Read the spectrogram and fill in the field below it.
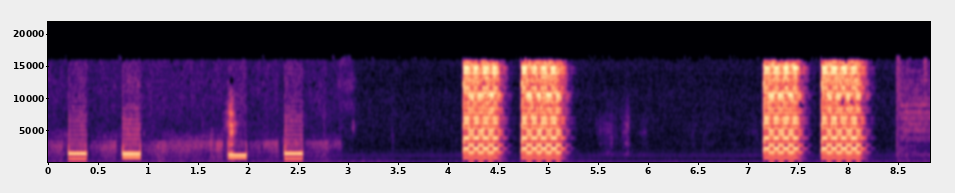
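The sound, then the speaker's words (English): A few quick keypad dialing beeps as a helpline is called, then a telephone rings on the line in two loud double-ring bursts separated by a pause, with a low hum between them and no voices. “So what we're going to do, let's ring the helpline and see who we get put through to and who's going to answer our questions today.”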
